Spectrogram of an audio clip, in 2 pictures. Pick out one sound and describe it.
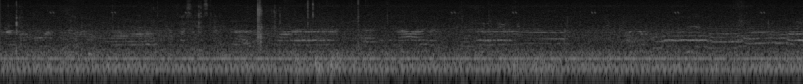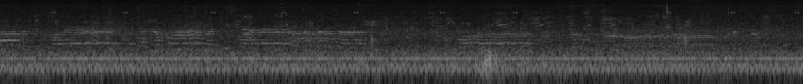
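Men call out and talk to each other at a distance across an open field.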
